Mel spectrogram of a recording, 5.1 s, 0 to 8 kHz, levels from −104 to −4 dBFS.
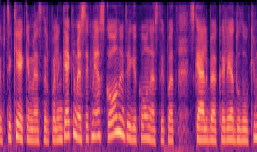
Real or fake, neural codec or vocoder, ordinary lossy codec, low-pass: real; none; AAC, 48 kbps; 7.2 kHz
